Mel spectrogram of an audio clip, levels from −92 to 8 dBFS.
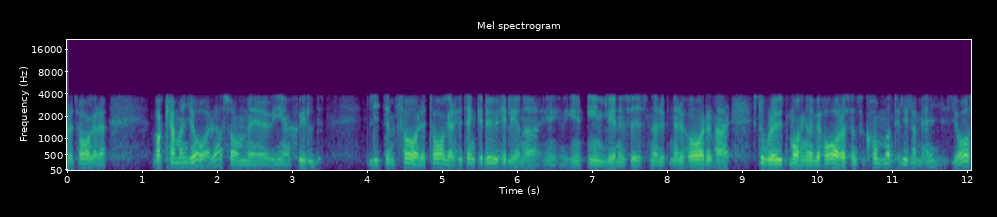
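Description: The whole clip carries iLBC codec damage, and it is plainly audible. The band is held to a phone line, from 300 Hz up to about 3.7 kHz. Nothing above that gets through. The speech sounds slightly rough and synthetic. That fits iLBC's higher-rate mode, around 15.2 kbps with 20 ms frames. Each frame's excitation is coded on its own, so the texture stays grainy but stable.

Lost iLBC frames come next, at three points. From 6.10 to 6.27 s, about 80 ms goes missing, scattered over 160 ms. The longest gap is around 40 ms. From 8.54 to 8.79 s, about 120 ms is lost across 240 ms, with one run near 70 ms. At 11.62 s there is a single 20 ms dropout. In each gap the decoder repeats the last pitch cycle mixed with noise. It sounds like a brief held, buzzy vowel. The voice is right again almost at once.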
